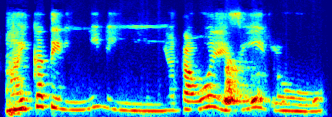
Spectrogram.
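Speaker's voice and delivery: slow, soft, fondly fed-up "Ay, Caterine"; exasperated sigh. Real, not acted. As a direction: drag it out like a tired teacher. Teacher exasperated at repeated question. (suspiro exasperado y lento)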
